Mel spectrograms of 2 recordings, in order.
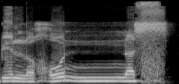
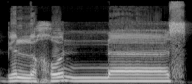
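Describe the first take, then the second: First: The final vowel is kept short. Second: The final vowel is held long. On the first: The speaker calls it right. "tidak boleh memang dipanjangkan di situ" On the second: The speaker calls it wrong. "Jangan dibaca"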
